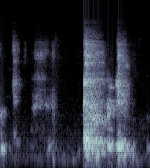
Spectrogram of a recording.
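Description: A man coughing, two short coughs about a second in.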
